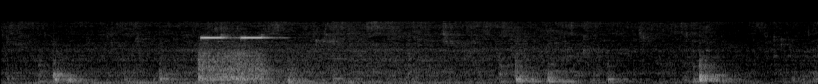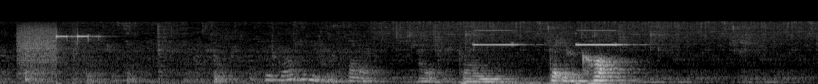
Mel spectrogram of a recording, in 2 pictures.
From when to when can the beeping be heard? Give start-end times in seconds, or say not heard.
1.9-2.7, 8.3-9.2, 12.9-14.4.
